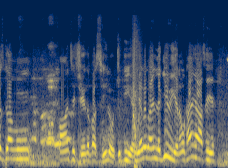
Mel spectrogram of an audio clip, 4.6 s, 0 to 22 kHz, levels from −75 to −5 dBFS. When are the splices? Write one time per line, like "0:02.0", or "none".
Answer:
0:02.7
